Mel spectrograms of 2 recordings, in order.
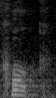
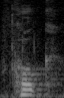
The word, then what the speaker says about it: Koch: I was just told that Koch is supposed to be pronounced Coke or Coke, I guess. So, yeah, Charles Coke.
